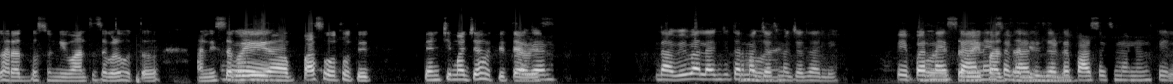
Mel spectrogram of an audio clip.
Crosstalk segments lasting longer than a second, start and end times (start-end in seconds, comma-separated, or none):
9.2-10.7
